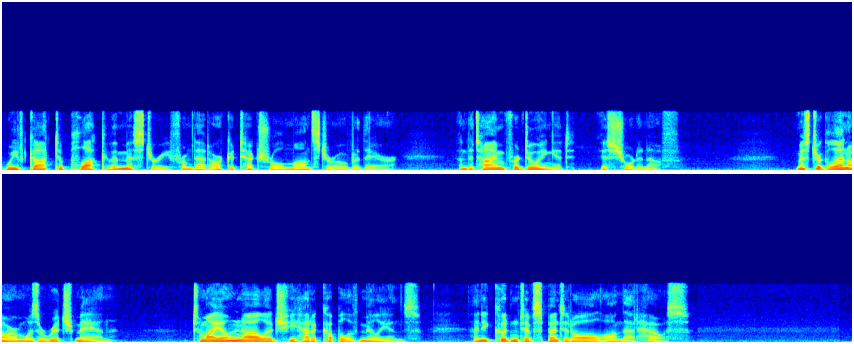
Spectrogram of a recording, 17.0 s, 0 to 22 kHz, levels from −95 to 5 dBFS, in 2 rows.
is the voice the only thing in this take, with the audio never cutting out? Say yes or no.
yes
